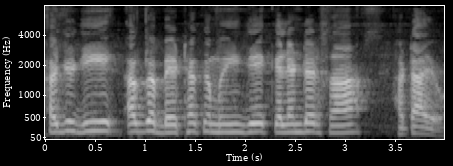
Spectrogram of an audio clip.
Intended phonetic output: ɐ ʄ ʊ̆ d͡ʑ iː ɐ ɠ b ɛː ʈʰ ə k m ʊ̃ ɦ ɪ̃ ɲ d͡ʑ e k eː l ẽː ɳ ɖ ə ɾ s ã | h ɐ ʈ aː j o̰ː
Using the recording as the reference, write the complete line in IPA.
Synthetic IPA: ɐ ʄ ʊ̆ d͡ʑ iː ɐ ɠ b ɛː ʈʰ ə k m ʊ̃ ɦ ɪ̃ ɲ d͡ʑ e k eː l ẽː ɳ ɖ ə ɾ s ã | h ɐ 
